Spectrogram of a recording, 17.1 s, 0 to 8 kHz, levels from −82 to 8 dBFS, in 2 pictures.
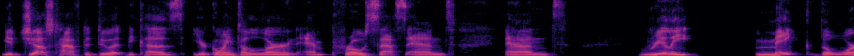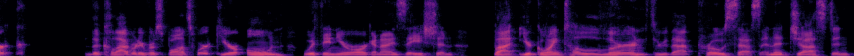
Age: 30-49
